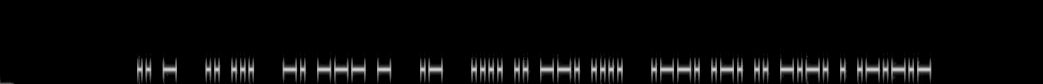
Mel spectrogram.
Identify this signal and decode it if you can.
Morse code, heard as a keyed tone, about 27 wpm, 700 Hz. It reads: IT IS NOT A HIGH PRICE.
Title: Sentences from Top 1000 Words - Review Part 4 - 28wpm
